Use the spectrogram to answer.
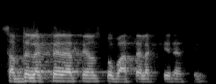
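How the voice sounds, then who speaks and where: Speaking fast with a flat delivery, a man with a slightly high voice gives a Hindi satsang discourse as a spiritual teacher. He tells stories and puts questions to his listeners, then answers them, all captured in a dull lo-fi recording.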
